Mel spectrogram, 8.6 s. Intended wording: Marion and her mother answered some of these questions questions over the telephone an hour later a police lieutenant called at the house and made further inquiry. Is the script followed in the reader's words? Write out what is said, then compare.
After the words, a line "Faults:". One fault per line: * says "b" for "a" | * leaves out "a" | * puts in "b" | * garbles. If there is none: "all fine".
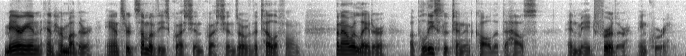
Marion and her mother answered some of these questions questions over the telephone an hour later a police lieutenant called at the house and made further inquiry.
Faults:
all fine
